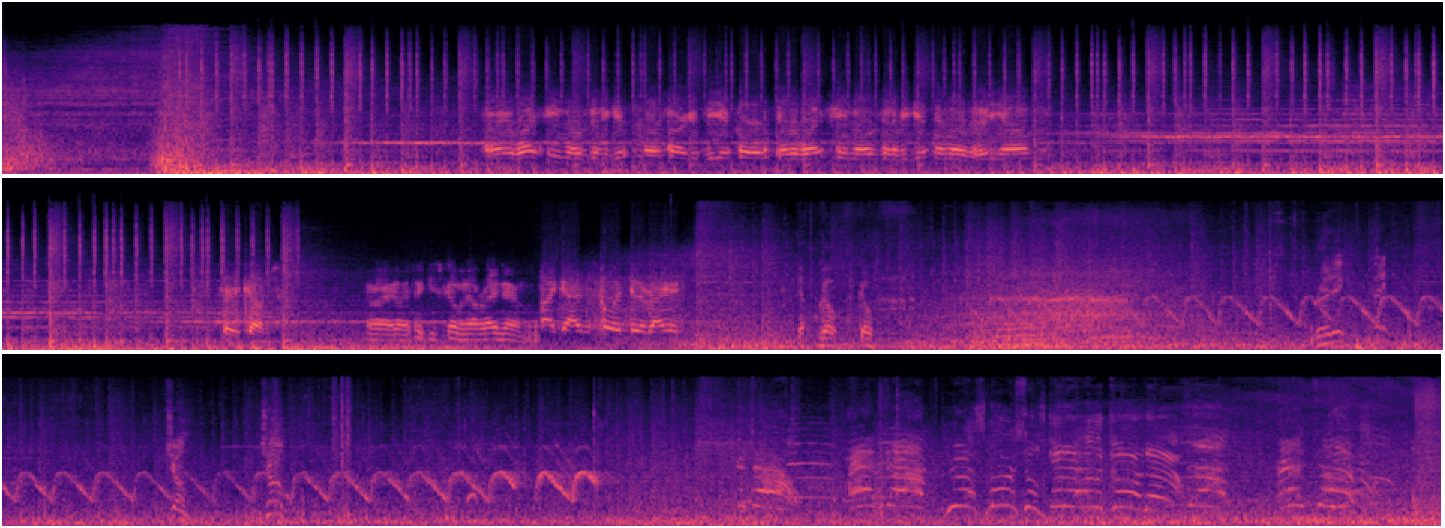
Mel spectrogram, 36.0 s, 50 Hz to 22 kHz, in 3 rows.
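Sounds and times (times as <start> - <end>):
car engine and tyre noise: 0.0 - 30.1, 31.0 - 36.0
tense music with rapid drums: 0.0 - 36.0
siren sweeping down: 7.2 - 16.2, 20.2 - 29.1.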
